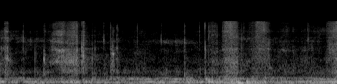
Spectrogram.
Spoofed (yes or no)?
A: yes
